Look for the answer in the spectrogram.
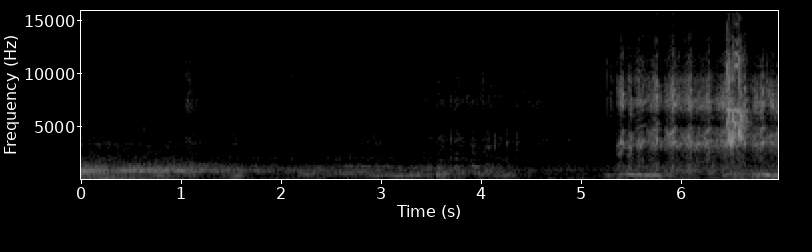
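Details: Barn swallow brood in a cowshed holding several nests, 28 July 2024: after five seconds of quiet room murmur with soft low cooing, a sudden burst of shrill, hissing high-pitched chick calls fills the last two seconds.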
